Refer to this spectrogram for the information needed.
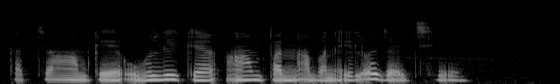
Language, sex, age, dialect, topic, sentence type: Maithili, female, 18-24, Angika, agriculture, statement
